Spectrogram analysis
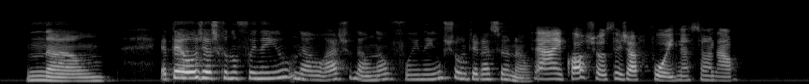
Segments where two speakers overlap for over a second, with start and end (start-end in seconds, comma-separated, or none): none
